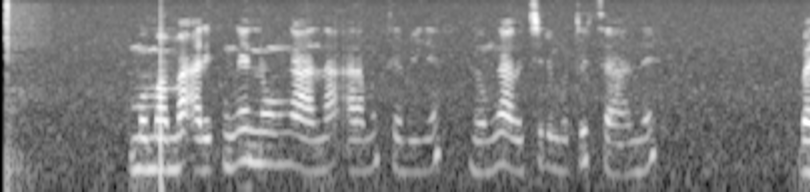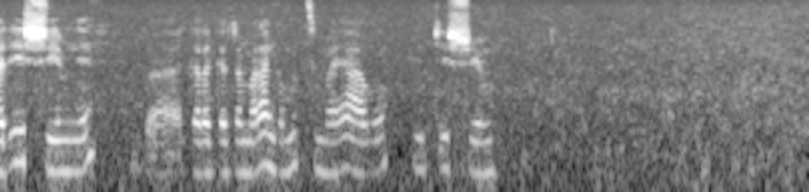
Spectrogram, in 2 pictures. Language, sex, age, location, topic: Kinyarwanda, female, 18-24, Huye, health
